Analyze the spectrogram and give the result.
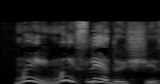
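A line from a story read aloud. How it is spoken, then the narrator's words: Birds shouting. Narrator (Russian): закричали клесты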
